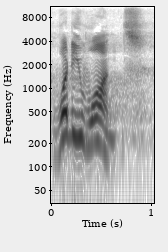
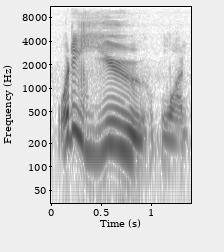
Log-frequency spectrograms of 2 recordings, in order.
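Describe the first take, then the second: First: The stress is on the word want. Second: The stress is on the word you.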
